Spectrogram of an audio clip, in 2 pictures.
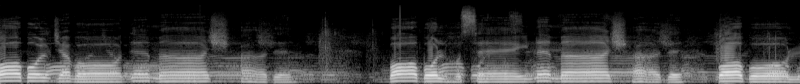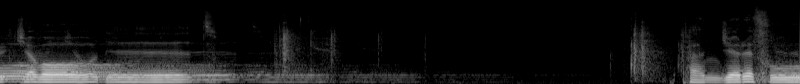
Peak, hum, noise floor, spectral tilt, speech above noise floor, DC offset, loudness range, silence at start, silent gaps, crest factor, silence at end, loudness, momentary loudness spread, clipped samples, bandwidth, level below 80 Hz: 0 dBFS; none; -70 dBFS; -8.5 dB/octave; 55 dB; under 0.1%; 13 LU; 0 s; none; 16 dB; 0 s; -15 LUFS; 16 LU; under 0.1%; 13 kHz; -62 dBFS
